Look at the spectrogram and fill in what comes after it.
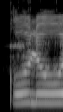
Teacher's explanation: لام کے بعد واو مدہ ہے، لام کو کھینچ کے پڑھیں گے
